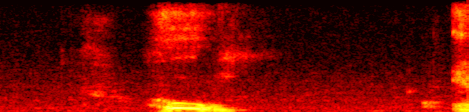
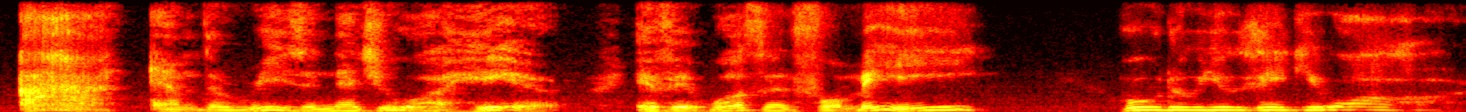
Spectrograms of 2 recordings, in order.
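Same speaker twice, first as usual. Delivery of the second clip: haughty, rising reproach; indignant rebuke; 9 semitones higher than usual. Retold or imitated. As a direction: put them in their place, voice climbing high at the end. Voices a scornful rebuke to children.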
